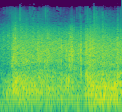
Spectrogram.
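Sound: thunder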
